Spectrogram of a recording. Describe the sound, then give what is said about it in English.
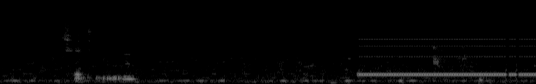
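A few brief electronic tones as a phone call to a man is placed, then a loud, steady telephone ringing tone begins and holds unbroken to the end as the line rings out. “Okay, so let me call him up.”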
